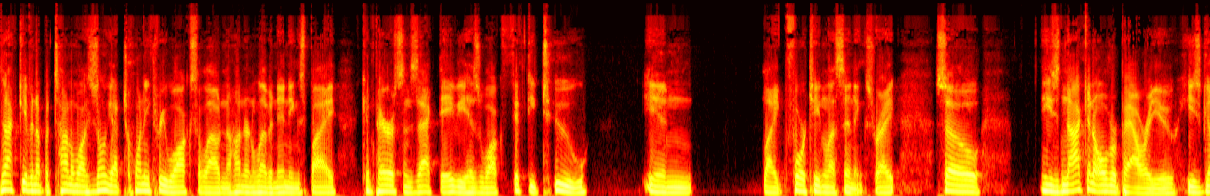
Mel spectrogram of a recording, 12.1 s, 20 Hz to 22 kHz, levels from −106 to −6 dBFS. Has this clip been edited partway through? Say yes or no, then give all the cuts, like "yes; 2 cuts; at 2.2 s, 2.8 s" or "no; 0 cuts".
no; 0 cuts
